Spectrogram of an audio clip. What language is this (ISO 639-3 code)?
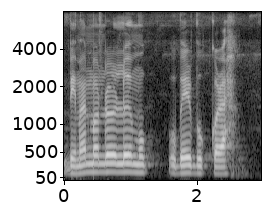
asm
